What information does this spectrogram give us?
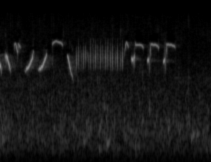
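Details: Eurasian wren singing in nature: a fast, loud, high-pitched outpouring of sharp chirps leading into a rapid mechanical trill, then a run of quick clipped notes ending abruptly.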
